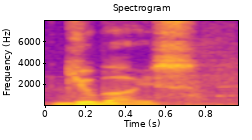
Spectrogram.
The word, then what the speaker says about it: Dubois: Ici, c'est Dubois, prononcé Dubois.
